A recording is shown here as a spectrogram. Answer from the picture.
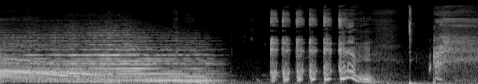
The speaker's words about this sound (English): No, that was just me clearing my throat because it is time for question number one.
